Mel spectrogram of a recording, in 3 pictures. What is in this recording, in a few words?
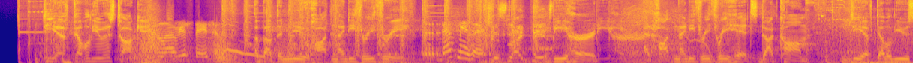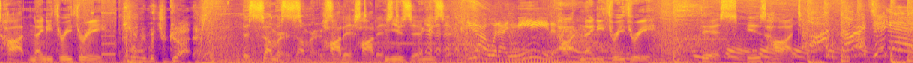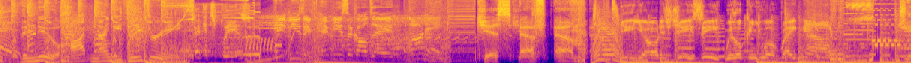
Imaging Urban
